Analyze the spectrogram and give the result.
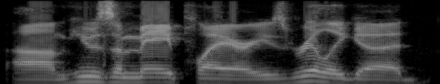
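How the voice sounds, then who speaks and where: A man's voice: fairly low pitch, fairly quick, fairly bright tone, smooth, dry recording. A young man co-hosting a podcast, chatting casually, rambling, swearing a lot and laughing often. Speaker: podcast co-host. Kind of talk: casual chat.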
